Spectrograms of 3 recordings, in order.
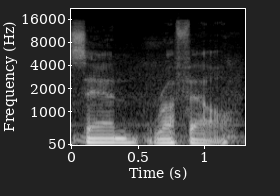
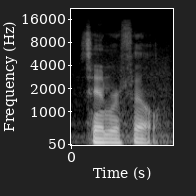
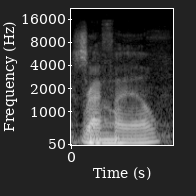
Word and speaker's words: San Rafael: r-a-f-a-e-l like you would think it would be pronounced but no we call it San Rafael San Rafael yeah even though everyone else pronounces it differently Raphael yeah I hate it when people say like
